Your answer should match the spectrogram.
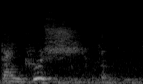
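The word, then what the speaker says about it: Brâncuși: She said, that's not how you say his last name, it's Brancush. Brancush. There's No I? Okay. There's an I at the end of his name, but in Romanian they don't really pronounce the I. It's like a soft.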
